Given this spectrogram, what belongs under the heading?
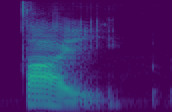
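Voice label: "dai3", Teochew, chaoyang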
